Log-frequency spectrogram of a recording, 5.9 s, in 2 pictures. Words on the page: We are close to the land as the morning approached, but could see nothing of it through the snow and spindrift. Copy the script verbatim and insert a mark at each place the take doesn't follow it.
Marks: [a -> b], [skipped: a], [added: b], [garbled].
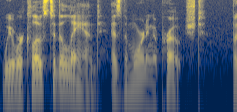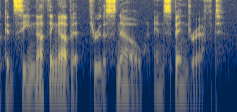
We [are -> were] close to the land as the morning approached, but could see nothing of it through the snow and spindrift.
